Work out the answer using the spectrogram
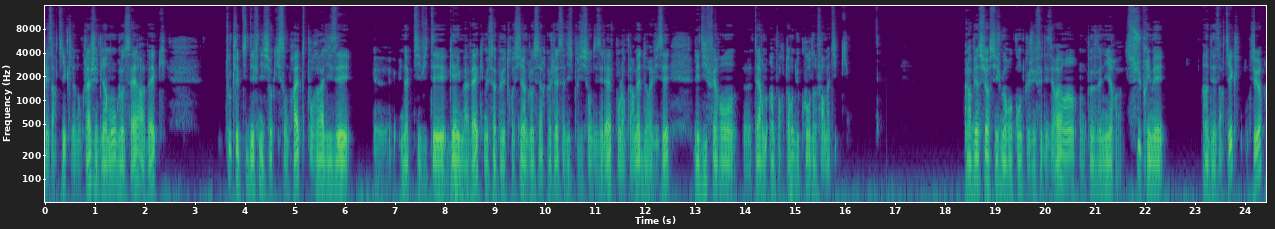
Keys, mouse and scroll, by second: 0.7-1.9 scroll down 4, 4.1-5.5 scroll down 5, 7.6 click, 11.1-11.4 scroll down 2, 15.0-15.3 scroll down 2, 17.4-17.7 scroll up 2, 17.9-18.2 scroll down 2.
